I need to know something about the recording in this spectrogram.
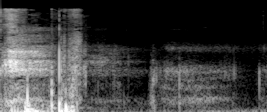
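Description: A short breath from a man winded after an uphill hike, with a single light click, then faint steady outdoor background.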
